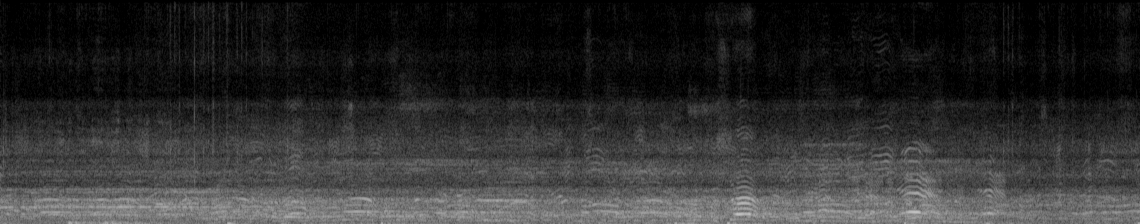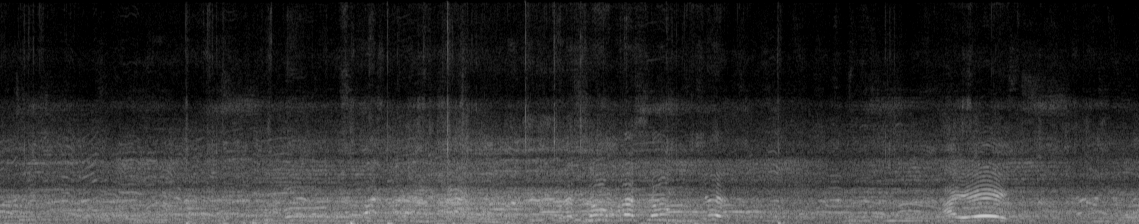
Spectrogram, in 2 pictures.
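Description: A large crowd murmurs and shouts in a big echoing hall.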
